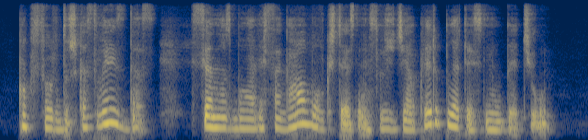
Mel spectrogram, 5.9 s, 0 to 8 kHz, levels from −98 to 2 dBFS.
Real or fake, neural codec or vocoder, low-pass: fake; codec, 44.1 kHz, 2.6 kbps, DAC; 7.2 kHz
